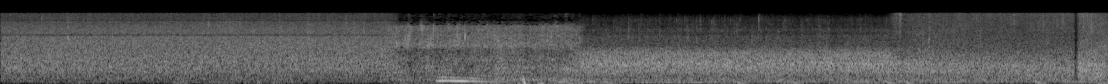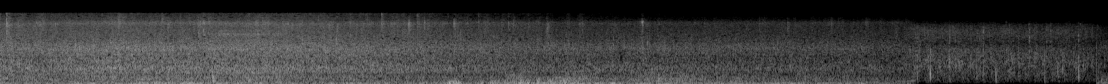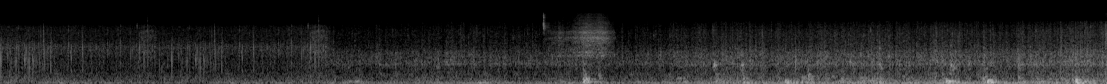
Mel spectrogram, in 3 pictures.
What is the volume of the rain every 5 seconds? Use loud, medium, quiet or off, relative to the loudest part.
loud, loud, loud, medium, quiet, quiet, medium.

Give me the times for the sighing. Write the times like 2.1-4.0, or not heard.
4.3-5.2, 13.2-13.8, 27.6-28.3.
